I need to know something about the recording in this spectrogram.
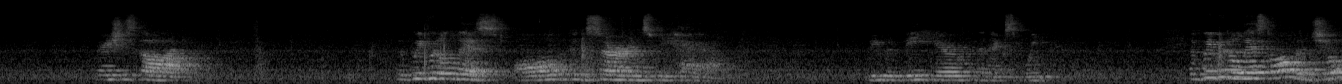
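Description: An elderly woman speaks with animation through a microphone in an echoing room.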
